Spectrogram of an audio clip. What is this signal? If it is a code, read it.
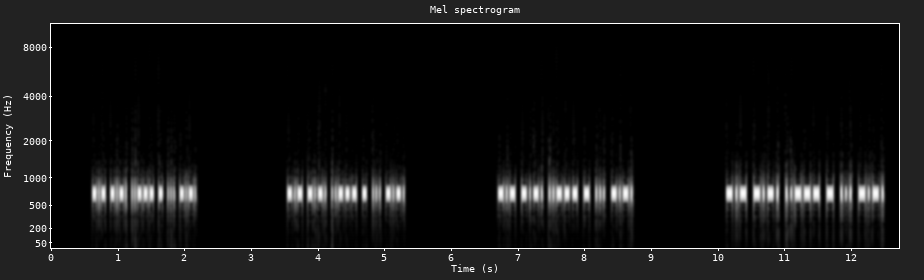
Morse code, heard as a keyed tone, about 43 wpm, 700 Hz. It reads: KC2TSC KC2TSC KC2TSC KC2TSC
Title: Speed Racing - USA Call Signs 35wpm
